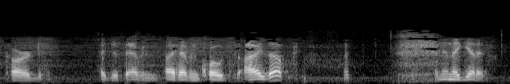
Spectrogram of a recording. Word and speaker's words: IZUP: It's spelled I-Z-U-P, as in Indigo Zebra Upsilon Paul, I-Z-U-P, and it's pronounced Eyes Up, as looking up to space. That's how it's pronounced.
